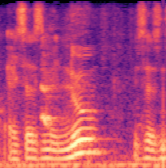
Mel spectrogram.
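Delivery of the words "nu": high, loud prodding "Nu"; a hint of an insistent old man; urging old man. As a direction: nudge him along impatiently. Man urging him to lay tefillin.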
